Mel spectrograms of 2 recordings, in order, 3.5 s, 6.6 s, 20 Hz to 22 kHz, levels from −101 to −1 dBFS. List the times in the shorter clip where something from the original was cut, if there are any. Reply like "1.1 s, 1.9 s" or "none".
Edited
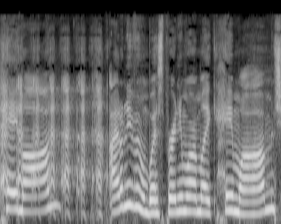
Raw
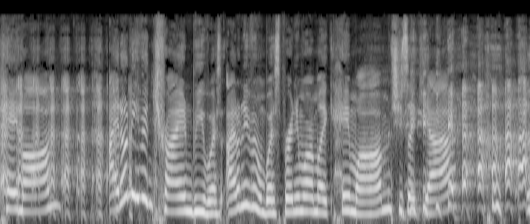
1.3 s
